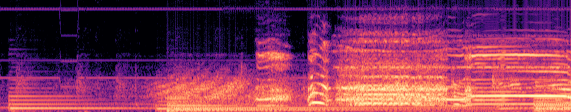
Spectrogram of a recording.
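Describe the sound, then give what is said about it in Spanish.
A rooster crows loudly, one long drawn-out call that rises and holds for about two seconds, with a faint steady hum underneath and no talking. “¡Ay, che gallo!”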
